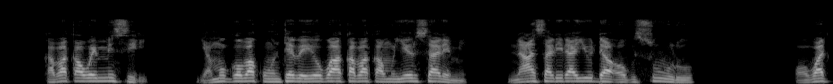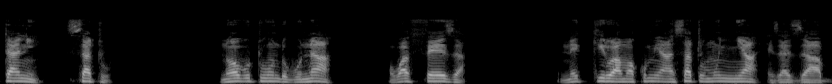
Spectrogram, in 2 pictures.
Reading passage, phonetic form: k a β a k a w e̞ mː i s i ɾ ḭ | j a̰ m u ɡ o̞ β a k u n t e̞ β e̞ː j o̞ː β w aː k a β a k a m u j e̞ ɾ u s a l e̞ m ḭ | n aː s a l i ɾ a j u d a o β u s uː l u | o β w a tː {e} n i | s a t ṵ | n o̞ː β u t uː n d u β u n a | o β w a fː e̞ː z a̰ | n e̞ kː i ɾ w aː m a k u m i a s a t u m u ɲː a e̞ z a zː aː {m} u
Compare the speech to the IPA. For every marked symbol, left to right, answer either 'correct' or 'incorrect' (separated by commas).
incorrect, incorrect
